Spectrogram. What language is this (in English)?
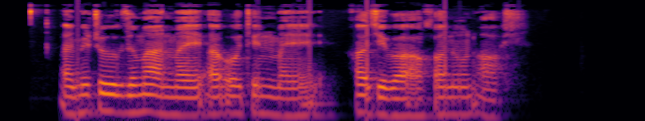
Gawri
